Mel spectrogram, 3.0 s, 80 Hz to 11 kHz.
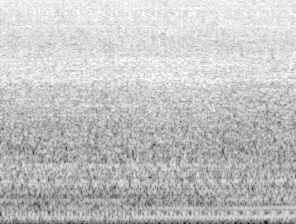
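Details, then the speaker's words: Predator small engine with rebuilt, re-chromed carburetor, running hands-off: a low, steady idle around 600 to 700 rpm, even and unhurried with no stumbling, with air-fuel ratio about 12. Normal idle. "as you notice my hands were not even touching the thing thing runs perfect started again for you okay we're idling here about somewhere around well it got down there how much is that"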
